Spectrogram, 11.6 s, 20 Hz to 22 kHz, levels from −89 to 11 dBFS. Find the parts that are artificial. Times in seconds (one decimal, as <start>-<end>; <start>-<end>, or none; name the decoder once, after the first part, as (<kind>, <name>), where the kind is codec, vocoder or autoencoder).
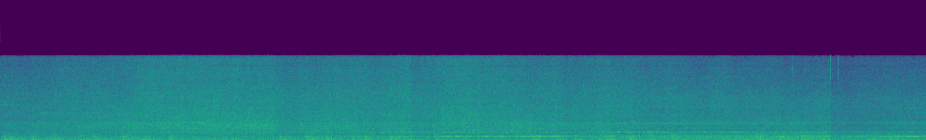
1.5-6.6 (vocoder, BigVGAN v2)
